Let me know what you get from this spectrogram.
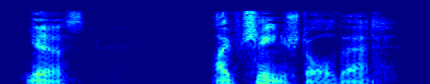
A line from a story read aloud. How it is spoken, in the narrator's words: he muttered in a gloomy voice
